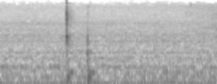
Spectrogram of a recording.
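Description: Two faint clicks about a fifth of a second apart, over a low steady hum of room tone.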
